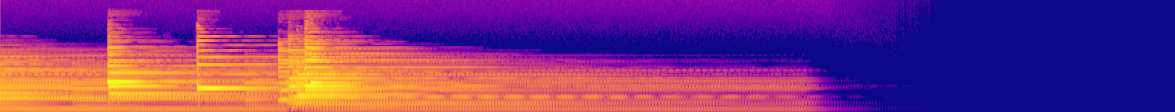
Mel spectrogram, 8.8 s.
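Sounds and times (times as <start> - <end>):
piano accompaniment: 0.0 - 6.1.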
